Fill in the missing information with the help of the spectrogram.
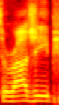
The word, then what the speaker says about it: Taraji: And how do you pronounce her name? Taraji? – Taraji P. Henson.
